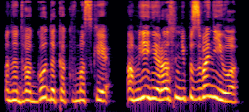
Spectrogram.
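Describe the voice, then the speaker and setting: A woman reading the part of a dejected young woman, sullen and aggrieved, in a high voice. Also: fast, natural voice. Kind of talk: audiobook character reading.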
